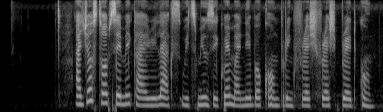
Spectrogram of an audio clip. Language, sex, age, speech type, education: Nigerian Pidgin, female, 15-29, spontaneous, tertiary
